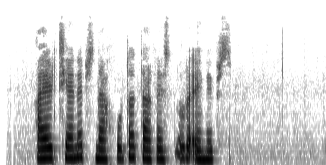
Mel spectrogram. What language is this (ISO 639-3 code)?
kat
